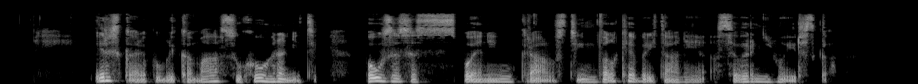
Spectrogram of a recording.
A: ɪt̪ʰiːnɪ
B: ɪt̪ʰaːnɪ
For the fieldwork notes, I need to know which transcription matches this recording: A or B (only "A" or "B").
B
